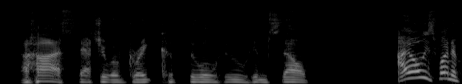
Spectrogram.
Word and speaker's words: Cthulhu: he has said that Lovecraft actually meant Cthulhu to be almost unpronounceable so it was not supposed to be it will be uttered by a human tongue so it's kind of supposed to be pronounced like who - who most of us kind of just a Cthulhu so here we get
